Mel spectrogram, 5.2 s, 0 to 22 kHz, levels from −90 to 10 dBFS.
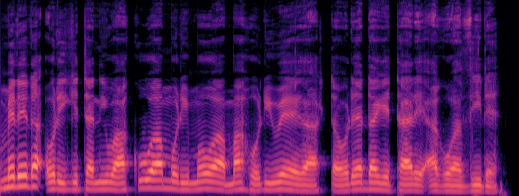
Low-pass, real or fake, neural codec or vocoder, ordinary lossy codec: none; real; none; none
